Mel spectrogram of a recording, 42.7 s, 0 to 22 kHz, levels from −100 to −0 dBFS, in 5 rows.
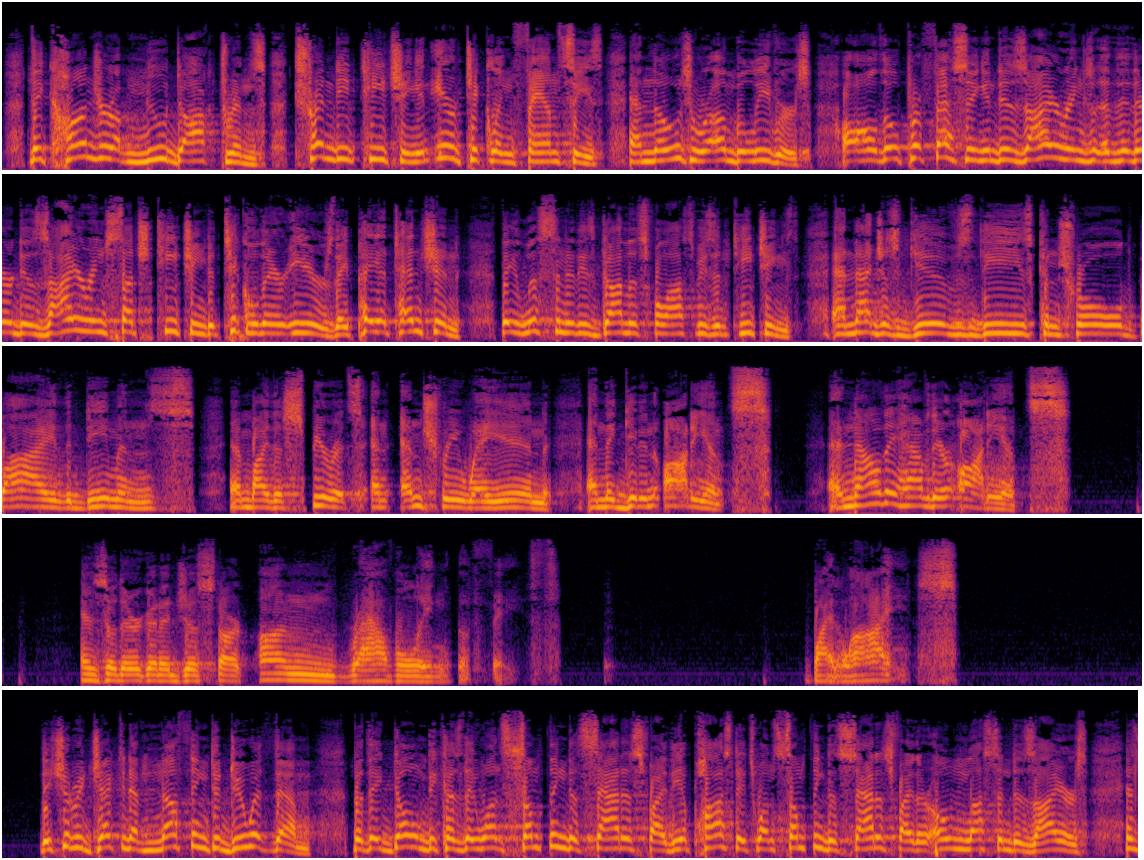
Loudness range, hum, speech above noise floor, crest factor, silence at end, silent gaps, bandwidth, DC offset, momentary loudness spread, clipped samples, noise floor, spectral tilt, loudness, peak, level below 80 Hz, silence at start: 5 LU; none; 54 dB; 12 dB; 0 s; none; 13 kHz; under 0.1%; 6 LU; under 0.1%; -77 dBFS; -5 dB/octave; -24 LUFS; -12 dBFS; -58 dBFS; 0.05 s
